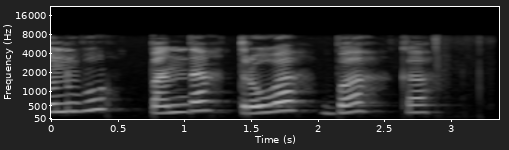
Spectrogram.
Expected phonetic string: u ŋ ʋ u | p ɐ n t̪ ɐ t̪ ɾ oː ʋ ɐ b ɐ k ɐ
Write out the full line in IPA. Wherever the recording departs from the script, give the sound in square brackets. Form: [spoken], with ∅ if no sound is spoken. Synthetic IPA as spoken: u [n] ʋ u | p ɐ n [d̪] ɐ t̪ ɾ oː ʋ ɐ b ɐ k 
